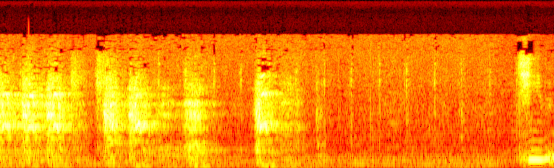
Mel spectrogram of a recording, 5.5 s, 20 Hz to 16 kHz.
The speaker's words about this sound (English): At 11:30 on the night of May 22, 1947, the Stockholm Ranch, located in the middle of Carson County, Texas, was darkened for the night when the occupants were awakened by the barking of a dog.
